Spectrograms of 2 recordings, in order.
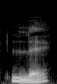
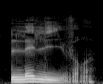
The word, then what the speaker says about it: les: the plural form okay Le and then same rule you just write leave and then you put S at the end but then you don't pronounce it Le so it's quite interesting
